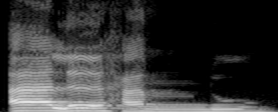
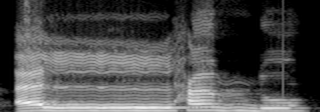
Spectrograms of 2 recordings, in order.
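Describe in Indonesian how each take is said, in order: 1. Bunyi l mendapat vokal gema yang memantul. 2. Bunyi l mengalir terlalu lama. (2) "Tidak boleh mengalirnya deras"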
